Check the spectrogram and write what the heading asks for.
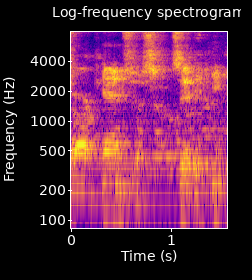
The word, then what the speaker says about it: Arkansas City: And that lady said, first of all, it's Arkansas City. But the way it's spelled, it's fooled many people.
